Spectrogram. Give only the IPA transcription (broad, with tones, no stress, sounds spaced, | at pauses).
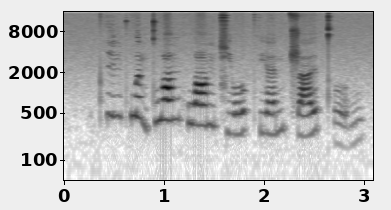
pʰ i˥ n pʰ w ə˥˩ n t̪ w ɑ˥ ŋ x w ɑ˥ ŋ t͡ɕ j o˧˥ ʊ̯ pʰ j ɛ˧˥ n ʈ͡ʂ a˧˥ ɪ̯ t̪ʰ ʊ̰˨˩˦ ŋ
